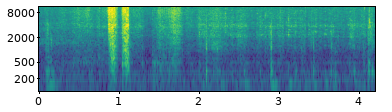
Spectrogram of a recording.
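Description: A paper towel wiped over the mixing wells of a metal watercolour travel palette to clear away old paint: two short scratchy wipes about a second in, then fainter rubbing and small clicks.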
